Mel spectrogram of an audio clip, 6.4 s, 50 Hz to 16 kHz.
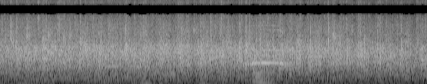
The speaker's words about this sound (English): And on behalf of the United States Hispanic Chamber of Commerce, I want to welcome you to our 19th annual legislative conference. So give yourselves a big, big round of applause.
